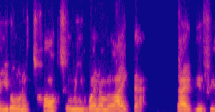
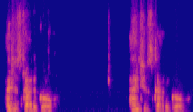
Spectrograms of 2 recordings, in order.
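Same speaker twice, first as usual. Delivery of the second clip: calm exit; 5 semitones lower, 9 dB quieter, faster than usual. Retold or imitated. Voicing Johnny leaving calmly.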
